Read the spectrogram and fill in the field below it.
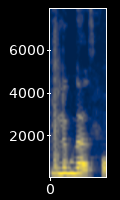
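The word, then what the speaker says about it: Lughnasadh: Donc c'est la, je prononcerai pas, hein, je sais pas comment on prononce. – La Lugnasa. Lugnasa. Ouais, Lugnasa. – Lugnasa. – Lugnasa, oh oui. – On le dit avec un accent anglais.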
